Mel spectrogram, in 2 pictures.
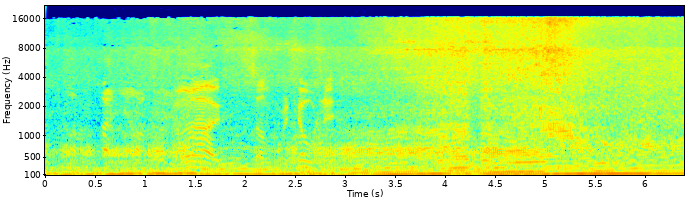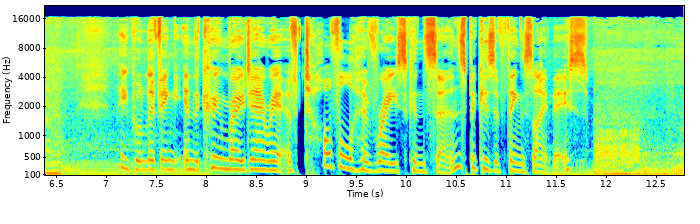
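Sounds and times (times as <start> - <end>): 
motorbikes roaring with rising and falling revs: 0.0 - 8.6, 11.3 - 12.7
speech: 7.1 - 12.3.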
